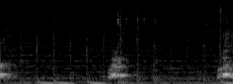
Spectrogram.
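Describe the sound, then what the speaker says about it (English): A dog barks from a distance in a few spaced bursts, faint and muffled behind steady low background sound, with soft thumps in between. "You guys hear the dog barking?"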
